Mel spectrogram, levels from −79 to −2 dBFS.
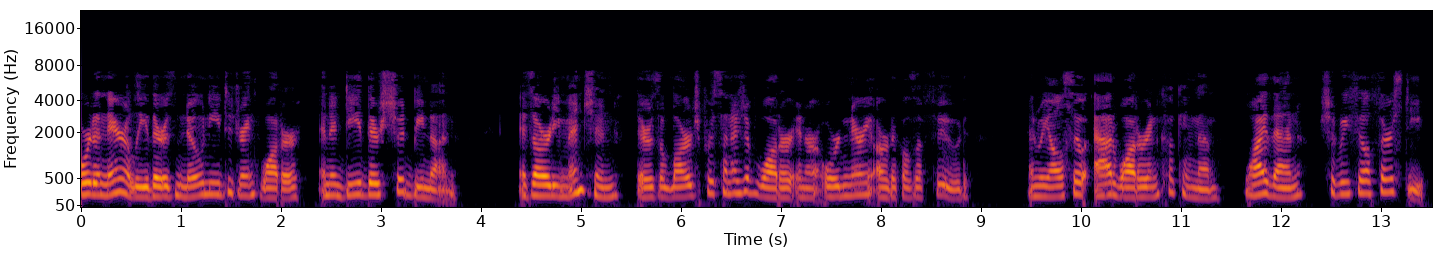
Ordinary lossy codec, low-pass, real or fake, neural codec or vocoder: MP3, 32 kbps; 7.2 kHz; fake; vocoder, 44.1 kHz, 128 mel bands, Pupu-Vocoder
